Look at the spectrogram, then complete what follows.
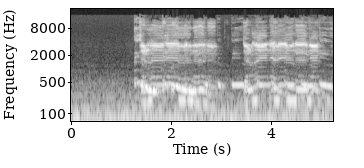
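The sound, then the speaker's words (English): Loud a cappella dubstep: voices mimic synth wobbles and bass with buzzy, pitch-sliding vocal sounds, starting after a brief quiet moment, pausing once, then resuming with no instruments. “It's acapella dubstep.”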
